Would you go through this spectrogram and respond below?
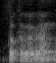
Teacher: क वर्ग का उच्चारण स्थान कंठ होता है।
